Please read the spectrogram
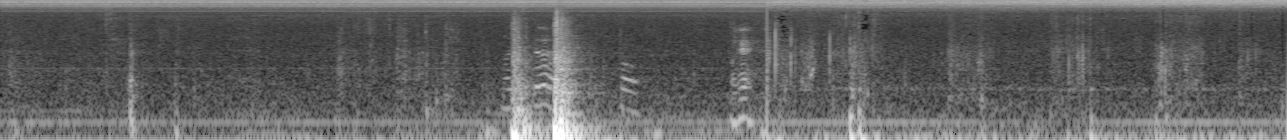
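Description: Two heavy knocks about half a second apart, about five seconds in, as the IBC tote's cage and plastic tank are handled on the wooden stand. From about eight seconds on, a rough, uneven low rumble, with a faint steady insect buzz behind it all.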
